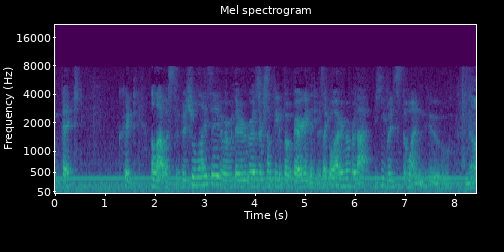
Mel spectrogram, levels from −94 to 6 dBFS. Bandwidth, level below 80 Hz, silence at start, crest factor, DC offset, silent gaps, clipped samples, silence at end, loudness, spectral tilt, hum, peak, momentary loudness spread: 8.2 kHz; -52 dBFS; 0 s; 18 dB; under 0.1%; none; under 0.1%; 0 s; -33 LUFS; -7 dB/octave; none; -16 dBFS; 11 LU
